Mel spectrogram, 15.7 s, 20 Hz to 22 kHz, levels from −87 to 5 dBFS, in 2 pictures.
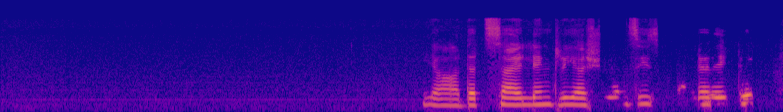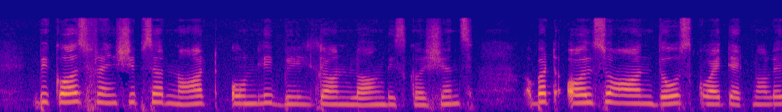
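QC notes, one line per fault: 5.93–6.25 s, 6.52–6.59 s and 6.75–7.55 s: speech suppressed in double talk. The echo canceller likely could not separate the near-end talker from the far-end echo and turned the near end down. The speech ducks by about 25 dB and 20 dB in the first and last stretches, and only slightly in the brief middle one.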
